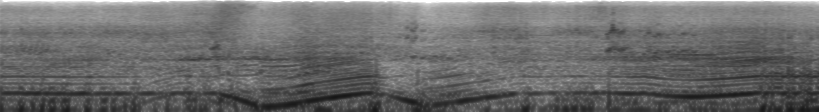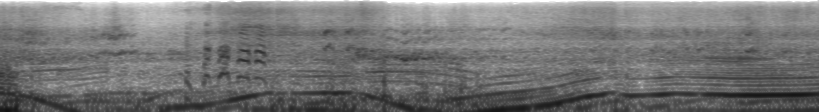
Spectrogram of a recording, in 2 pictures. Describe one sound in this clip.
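Tyres squeal on tarmac as a car spins.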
